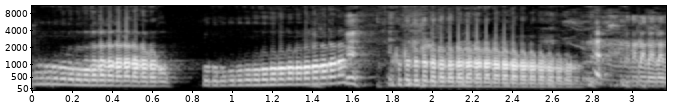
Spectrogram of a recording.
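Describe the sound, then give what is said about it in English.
Chewbacca-like growl used as a sound effect in a music track: rough, throaty growls with a dense buzzing texture, in a few sustained bursts separated by brief gaps. “And you notice that he gets a Chewbacca noise in there, too, somewhere?”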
